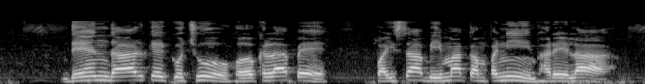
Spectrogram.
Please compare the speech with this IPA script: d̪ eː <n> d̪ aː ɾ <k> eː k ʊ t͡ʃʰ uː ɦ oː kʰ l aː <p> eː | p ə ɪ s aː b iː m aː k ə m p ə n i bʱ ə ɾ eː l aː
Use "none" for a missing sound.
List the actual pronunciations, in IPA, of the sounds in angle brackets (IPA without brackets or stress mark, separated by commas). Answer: n, k, p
